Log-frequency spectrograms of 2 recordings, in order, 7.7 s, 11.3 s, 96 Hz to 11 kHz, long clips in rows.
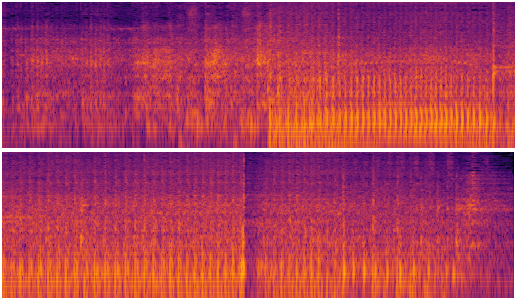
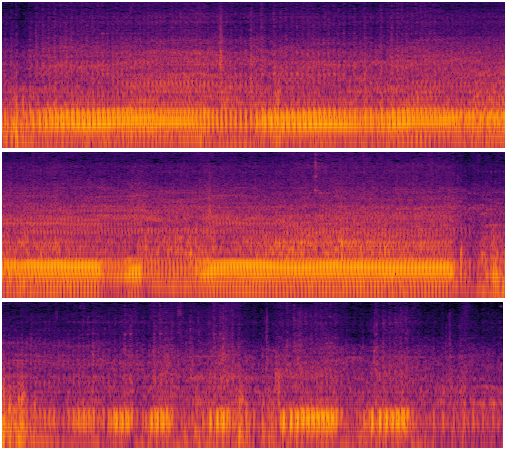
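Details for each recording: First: Long-sitting Kawasaki 300 ATV single-cylinder after carburetor work, still needing choke to run and drive: uneven putter that surges and sags, never settling to clean idle; owner suspects tank not venting, a fuel screen, or something in the carburetor — runs only on choke. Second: Kawasaki 300 ATV after carburetor fix, choke fully off: steady even drone under throttle, then choppy off-throttle pulses; idle still needs adjusting, runs and drives smooth — normal running.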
